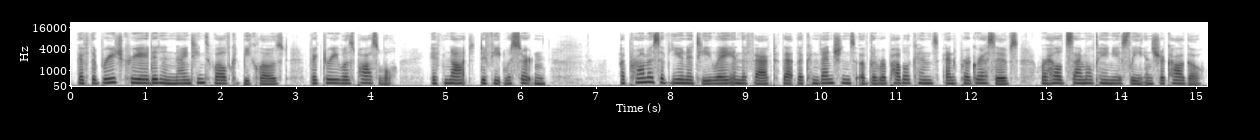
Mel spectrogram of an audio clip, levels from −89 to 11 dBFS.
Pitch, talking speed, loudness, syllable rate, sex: 210 Hz, 155 wpm, -18 LUFS, 5.4 syllables/s, female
